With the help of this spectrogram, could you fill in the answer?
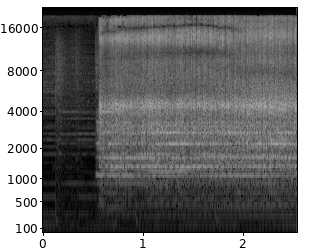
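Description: A train passing a house: a low hum suddenly swells into a loud, steady roar with a hiss across the top and a regular, rhythmic low clatter underneath. No one speaks.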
